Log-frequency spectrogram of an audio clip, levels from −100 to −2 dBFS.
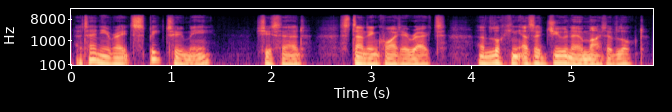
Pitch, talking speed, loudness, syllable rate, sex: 100 Hz, 195 wpm, -18 LUFS, 5.5 syllables/s, male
